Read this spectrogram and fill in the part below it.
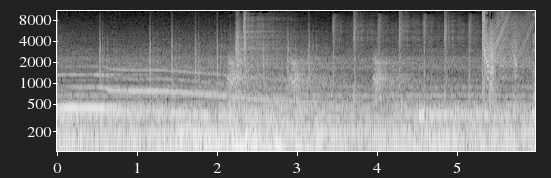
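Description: Drawn-out howling from a wolf dog in the Metal Gear Solid video game rises and falls over steady game music, punctuated by several short sharp clicks and thuds.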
